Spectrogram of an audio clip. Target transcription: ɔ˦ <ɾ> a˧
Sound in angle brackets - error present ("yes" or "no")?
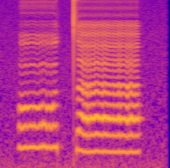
yes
